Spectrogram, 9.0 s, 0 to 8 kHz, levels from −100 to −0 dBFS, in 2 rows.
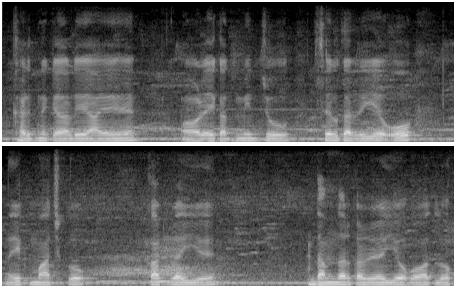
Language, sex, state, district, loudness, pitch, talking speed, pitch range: Hindi, male, Uttar Pradesh, Hamirpur, -24 LUFS, 115 Hz, 170 wpm, 110-125 Hz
